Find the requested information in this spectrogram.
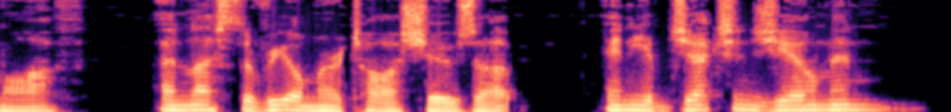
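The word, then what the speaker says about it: Murtagh: said and his voice broke on the second syllable owen murtaugh murtang no registration the wayne checker shrugged next it's murtaugh m-u-r-t-a-g-h owen murtaugh of 738 morrissey protest the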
